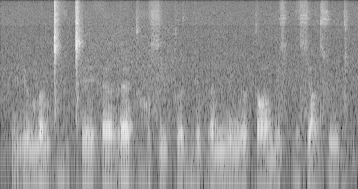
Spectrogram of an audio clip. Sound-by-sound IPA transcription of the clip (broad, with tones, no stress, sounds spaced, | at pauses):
rʲ ɵ˨ m œ˦ m ǀ e̤˦ d ǀʰ e˨ h ɛ˨ r ɛ˦ k ɑ̤˦˨ sʲ ʉ˨ k ɵ˨˦ d bʲ ɵ˨ b ɛ˦ m nʲ ø˦ n ɵ˨ k ɑ˦˨ mʲ ɵ˦ sʲ pʲ e̤˦ sʲ ɑ˨ d s y˦ d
